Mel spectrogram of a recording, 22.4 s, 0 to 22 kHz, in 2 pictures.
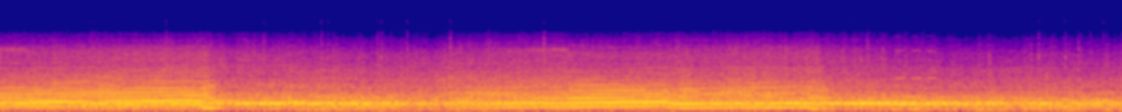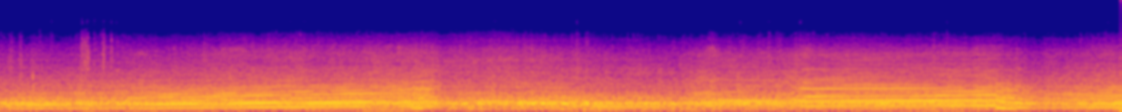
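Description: BMW F80 M3's twin-turbo straight-six engine heard from on board at track pace, its note climbing as the car accelerates and dropping sharply at gear changes, four times.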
